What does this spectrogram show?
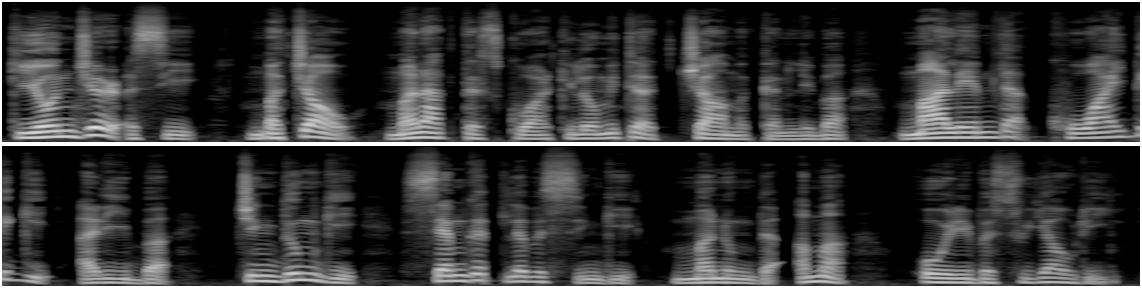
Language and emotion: Manipuri, neutral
